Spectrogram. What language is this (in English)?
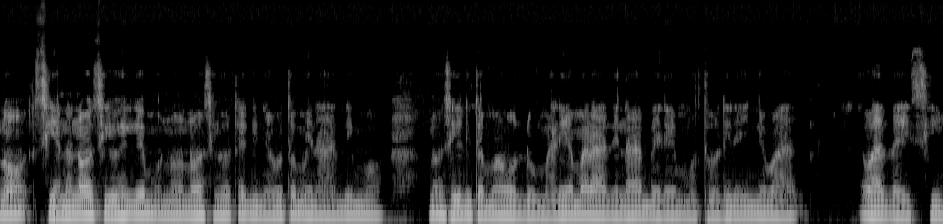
Kikuyu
